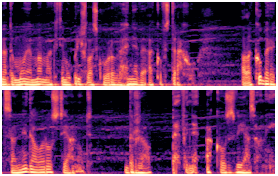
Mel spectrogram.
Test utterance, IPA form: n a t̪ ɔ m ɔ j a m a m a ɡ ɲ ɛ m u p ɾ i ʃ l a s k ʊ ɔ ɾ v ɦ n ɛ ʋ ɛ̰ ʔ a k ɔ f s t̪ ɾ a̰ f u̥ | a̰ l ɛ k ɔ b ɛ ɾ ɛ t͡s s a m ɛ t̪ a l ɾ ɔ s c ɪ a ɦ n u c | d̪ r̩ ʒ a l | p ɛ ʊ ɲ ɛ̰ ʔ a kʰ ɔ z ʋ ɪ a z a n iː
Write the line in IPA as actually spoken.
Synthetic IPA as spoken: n a t̪ ɔ m ɔ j a m a m a ɡ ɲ ɛ m u p ɾ i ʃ l a s k ʊ ɔ ɾ v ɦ ɲ ɛ ʋ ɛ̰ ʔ a k ɔ f s t̪ ɾ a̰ x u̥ | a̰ l ɛ k ɔ b ɛ ɾ ɛ t͡s s a ɲ ɛ d̪ a l ɾ ɔ s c ɪ a ɦ n u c | d̪ r̩ ʒ a l | p ɛ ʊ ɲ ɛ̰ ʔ a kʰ ɔ z ʋ ɪ a z a n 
